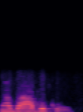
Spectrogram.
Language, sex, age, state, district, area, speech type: Telugu, female, 30-45, Telangana, Mancherial, rural, conversation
